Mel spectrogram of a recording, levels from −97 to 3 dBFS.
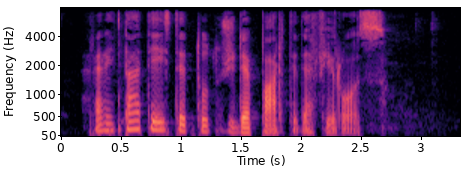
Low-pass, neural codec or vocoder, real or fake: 7.2 kHz; none; real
